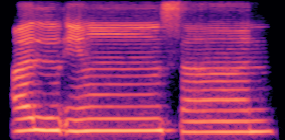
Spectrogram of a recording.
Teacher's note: جیسے کہ نون ساکن یا تنوین کے بعد اگر آپ کو حروف اخفا نظر آئیں تو آپ یہاں پر کامل گنہ کرتے ہیں. الانسان، نون کی آواز کو ہائڈ کر دیتے ہیں لیکن آپ یہاں پر گنہ بھی کرتے ہیں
